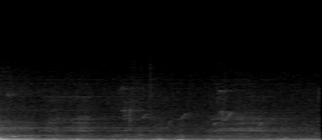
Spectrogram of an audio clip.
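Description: Quiet outdoor ambience: a low steady rumble with a few faint, short high chirps.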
